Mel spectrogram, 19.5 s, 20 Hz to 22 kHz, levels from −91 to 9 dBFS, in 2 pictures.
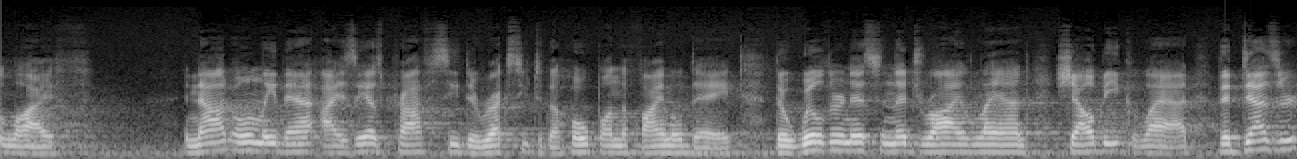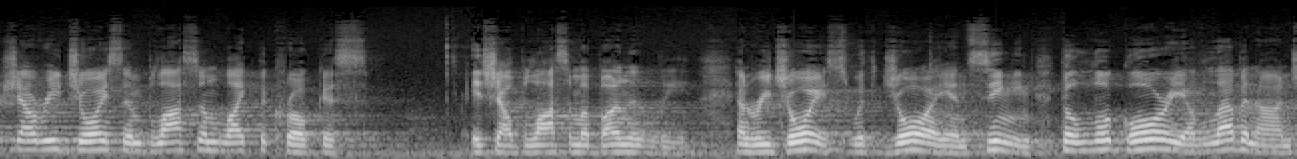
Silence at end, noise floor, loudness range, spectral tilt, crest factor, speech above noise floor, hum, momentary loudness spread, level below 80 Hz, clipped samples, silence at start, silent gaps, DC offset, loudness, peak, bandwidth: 0 s; -39 dBFS; 4 LU; -5.5 dB/octave; 14 dB; 24 dB; none; 10 LU; -48 dBFS; under 0.1%; 0 s; none; under 0.1%; -15 LUFS; 0 dBFS; 12.5 kHz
